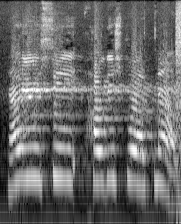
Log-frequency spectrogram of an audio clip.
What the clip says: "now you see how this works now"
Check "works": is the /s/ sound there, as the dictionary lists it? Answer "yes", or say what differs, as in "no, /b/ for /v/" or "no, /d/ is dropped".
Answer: no, /s/ is dropped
